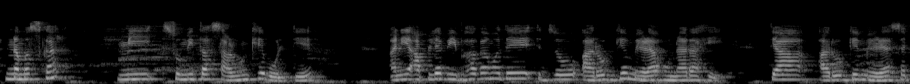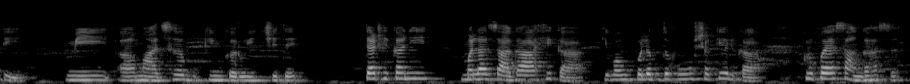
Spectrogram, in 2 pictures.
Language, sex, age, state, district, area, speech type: Marathi, female, 30-45, Maharashtra, Satara, rural, spontaneous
